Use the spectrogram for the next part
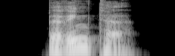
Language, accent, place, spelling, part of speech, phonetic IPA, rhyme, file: German, Germany, Berlin, beringte, adjective / verb, [bəˈʁɪŋtə], -ɪŋtə, De-beringte.ogg
- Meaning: inflection of beringt: 1. strong/mixed nominative/accusative feminine singular 2. strong nominative/accusative plural 3. weak nominative all-gender singular 4. weak accusative feminine/neuter singular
